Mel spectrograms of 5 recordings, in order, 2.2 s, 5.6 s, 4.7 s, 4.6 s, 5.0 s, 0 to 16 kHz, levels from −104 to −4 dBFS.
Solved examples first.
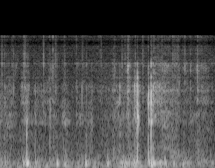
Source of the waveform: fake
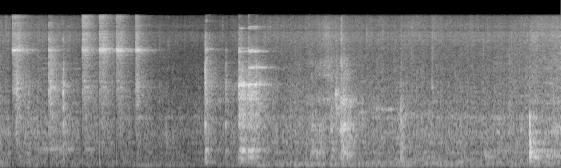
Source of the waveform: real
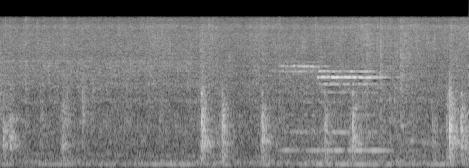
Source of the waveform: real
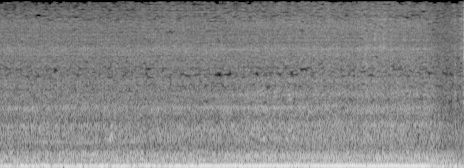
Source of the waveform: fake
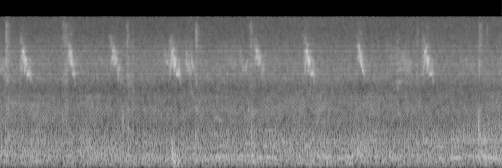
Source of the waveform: fake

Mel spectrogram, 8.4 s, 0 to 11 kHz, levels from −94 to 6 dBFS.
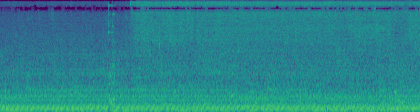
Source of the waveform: real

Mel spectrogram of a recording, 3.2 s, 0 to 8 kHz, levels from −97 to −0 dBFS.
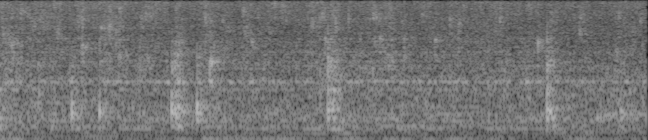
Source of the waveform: real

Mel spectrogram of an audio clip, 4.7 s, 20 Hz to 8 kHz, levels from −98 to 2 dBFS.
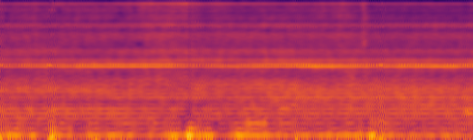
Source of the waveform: fake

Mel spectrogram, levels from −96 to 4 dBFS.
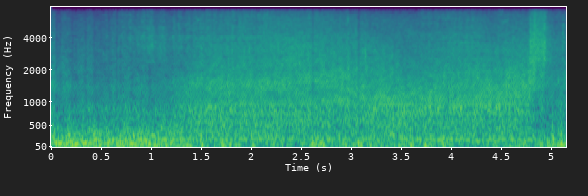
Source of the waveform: fake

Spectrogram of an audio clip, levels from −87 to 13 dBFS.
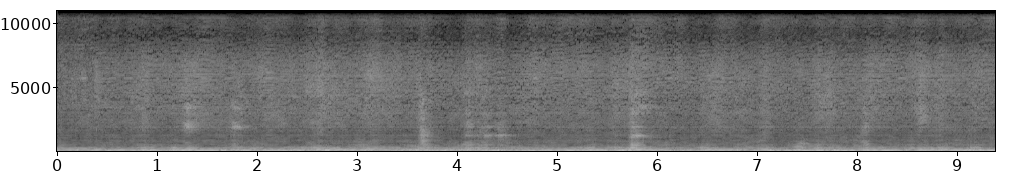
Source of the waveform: fake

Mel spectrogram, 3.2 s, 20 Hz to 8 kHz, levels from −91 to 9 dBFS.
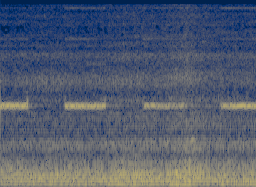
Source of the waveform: fake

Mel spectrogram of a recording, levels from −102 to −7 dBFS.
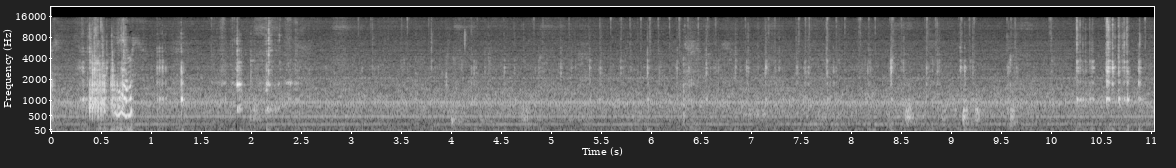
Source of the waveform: fake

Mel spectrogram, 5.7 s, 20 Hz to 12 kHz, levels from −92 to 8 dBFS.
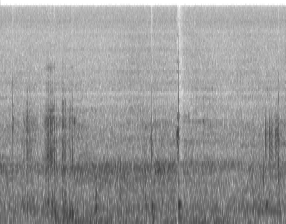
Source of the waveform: real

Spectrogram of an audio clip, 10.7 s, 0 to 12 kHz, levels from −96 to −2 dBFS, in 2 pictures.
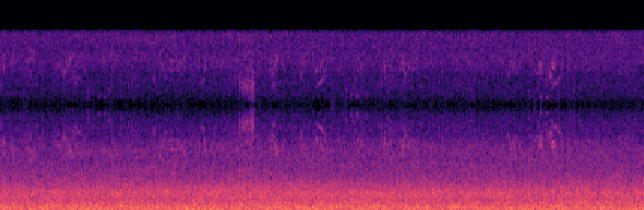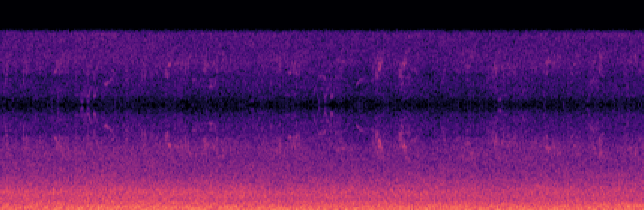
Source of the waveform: real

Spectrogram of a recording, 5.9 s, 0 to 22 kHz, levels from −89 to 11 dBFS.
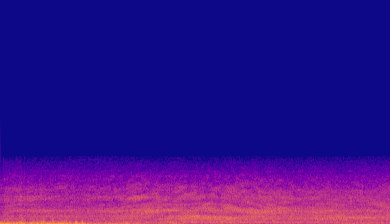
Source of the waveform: real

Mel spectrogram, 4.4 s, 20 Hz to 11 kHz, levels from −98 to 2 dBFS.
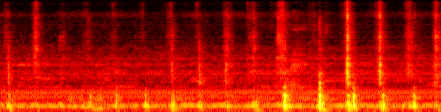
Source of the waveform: fake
